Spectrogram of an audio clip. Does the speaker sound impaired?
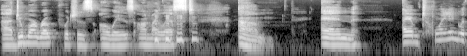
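No.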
